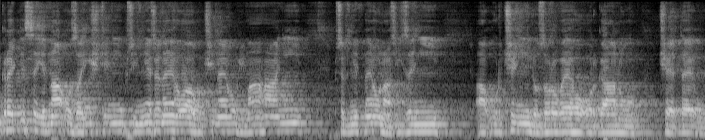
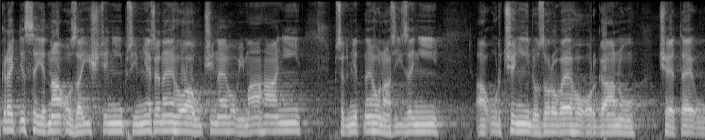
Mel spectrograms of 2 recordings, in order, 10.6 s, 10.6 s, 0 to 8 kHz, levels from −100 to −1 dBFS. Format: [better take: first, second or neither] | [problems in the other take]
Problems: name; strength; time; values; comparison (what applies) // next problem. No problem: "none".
second | room echo; dies away in 1 s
